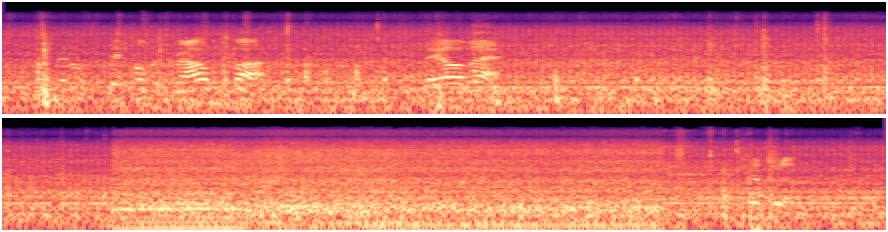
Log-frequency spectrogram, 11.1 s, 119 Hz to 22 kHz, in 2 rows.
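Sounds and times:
motor boat engine running: 0.0s - 11.0s
rushing noise: 6.2s - 9.7s.

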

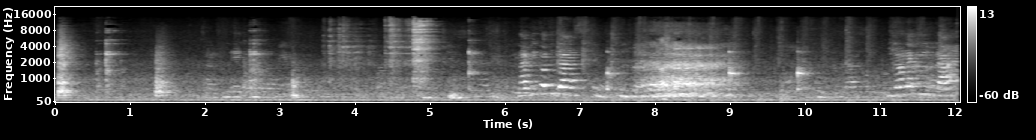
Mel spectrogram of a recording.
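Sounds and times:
wooden pestle knocking in mortar: 6.6s - 12.0s.

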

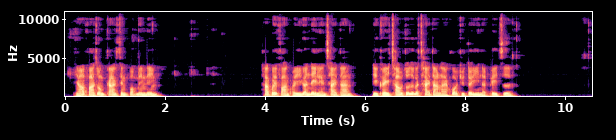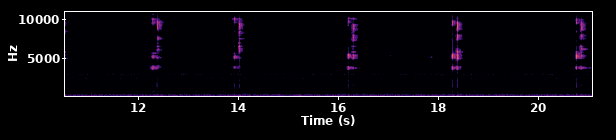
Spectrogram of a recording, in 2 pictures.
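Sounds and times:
computer mouse button clicks: 10.3s - 10.6s, 18.2s - 18.6s, 20.7s - 21.0s.

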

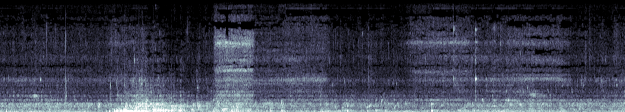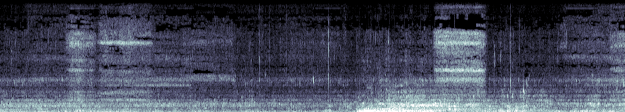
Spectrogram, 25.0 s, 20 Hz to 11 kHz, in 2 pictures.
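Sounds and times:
exhaled bubbles rushing: 0.0s - 8.5s, 9.5s - 13.1s, 19.3s - 25.0s
diver inhaling through regulator: 4.2s - 6.8s, 8.2s - 11.6s, 12.9s - 17.4s, 20.8s - 22.4s, 23.8s - 25.0s.

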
